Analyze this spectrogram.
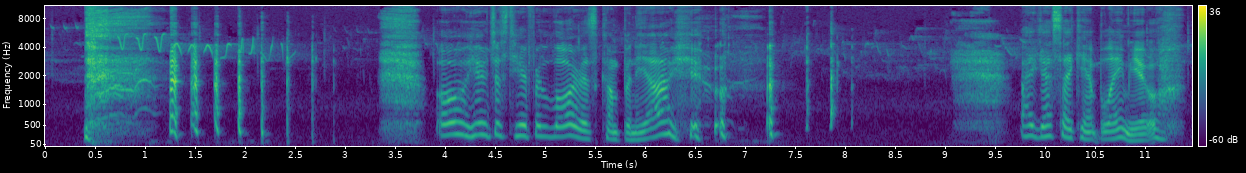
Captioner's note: laughing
